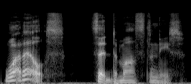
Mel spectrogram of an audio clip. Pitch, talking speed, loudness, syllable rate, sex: 125 Hz, 125 wpm, -22 LUFS, 5.1 syllables/s, male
